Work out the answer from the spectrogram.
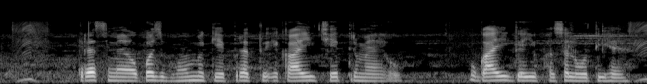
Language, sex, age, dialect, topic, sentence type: Hindi, male, 18-24, Kanauji Braj Bhasha, banking, statement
